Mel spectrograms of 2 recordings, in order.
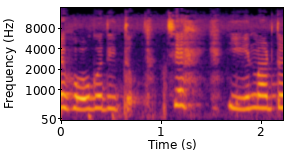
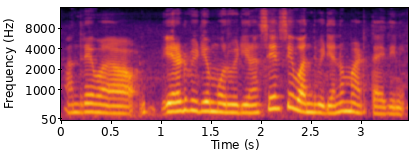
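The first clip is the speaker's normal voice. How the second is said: louder, upbeat appeal to viewers; channel announcement; 8 dB louder than usual. Real, not acted. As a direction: talk straight to subscribers, asking for support. Creator addresses viewers. (ವೀಕ್ಷಕರಿಗೆ ಜೋರಾಗಿ ಉತ್ಸಾಹದಿಂದ ಮನವಿ)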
